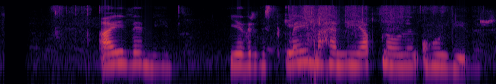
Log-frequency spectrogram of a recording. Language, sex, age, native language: Icelandic, female, 11, Icelandic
